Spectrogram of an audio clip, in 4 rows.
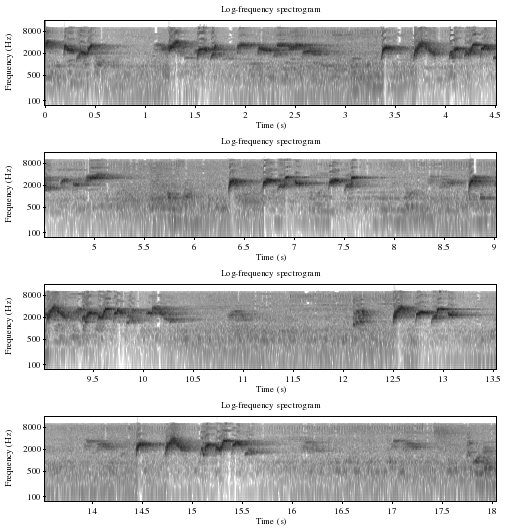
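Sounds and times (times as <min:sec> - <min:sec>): bird singing whistled notes: 0:00.2 - 0:02.8, 0:08.7 - 0:11.0, 0:12.1 - 0:13.4, 0:14.0 - 0:15.8.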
